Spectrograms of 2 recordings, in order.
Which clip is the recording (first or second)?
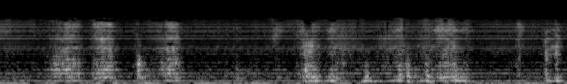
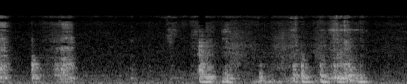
second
